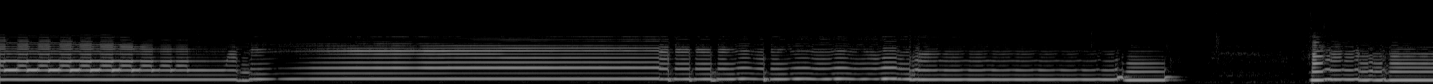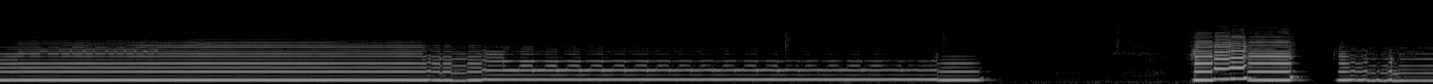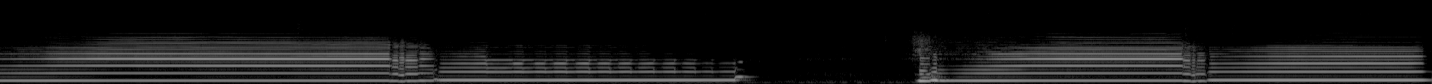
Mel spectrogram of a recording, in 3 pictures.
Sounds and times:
Music: 0.0 - 12.0, 13.0 - 24.3, 26.2 - 36.2, 37.8 - 42.9
Inside, small room: 0.0 - 42.9.

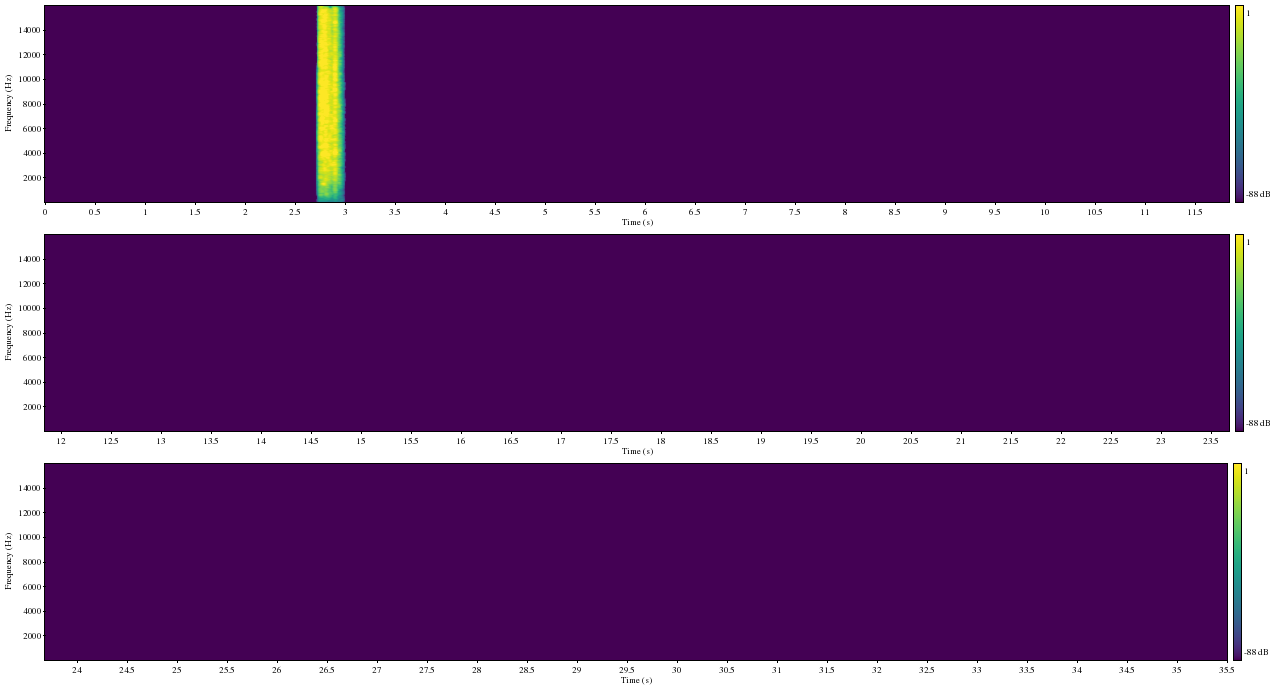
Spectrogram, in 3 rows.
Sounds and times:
Single-lens reflex camera: 2.8 - 3.0.

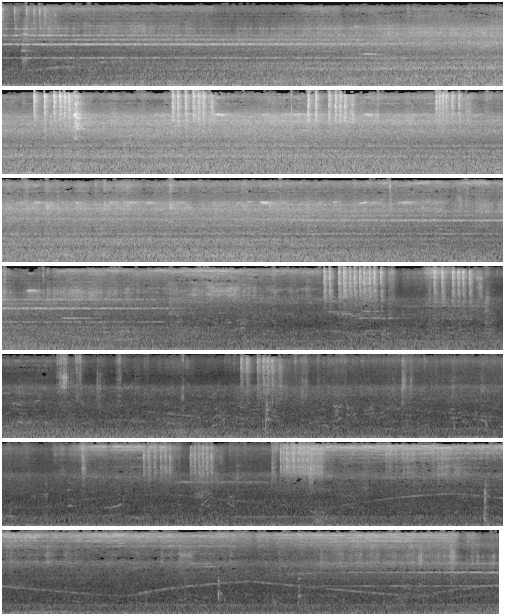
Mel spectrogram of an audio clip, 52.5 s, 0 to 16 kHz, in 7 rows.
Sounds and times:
Train: 0.0 - 52.5.

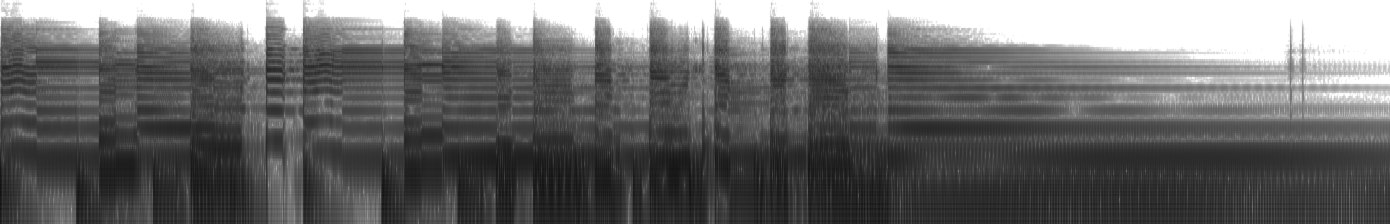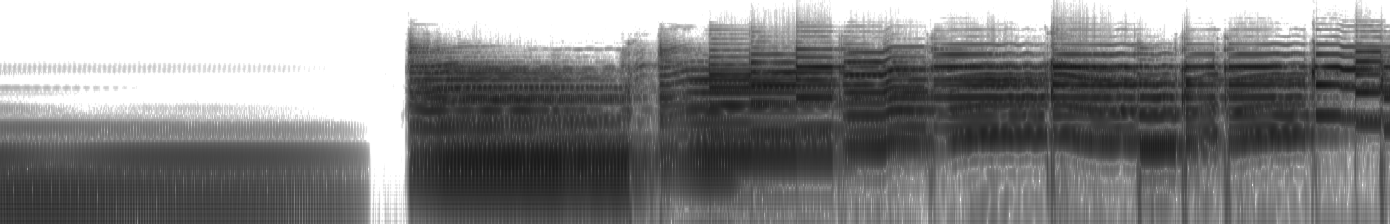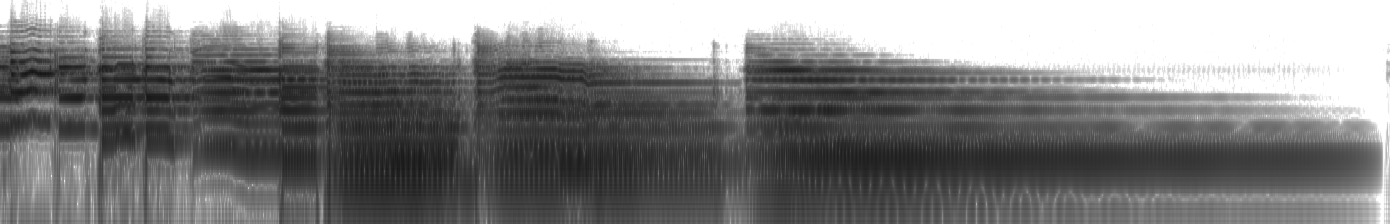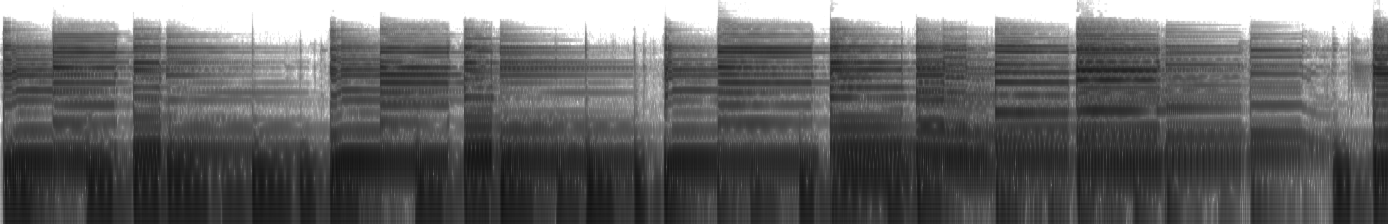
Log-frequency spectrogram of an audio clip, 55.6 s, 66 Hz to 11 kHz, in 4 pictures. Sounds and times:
Distortion: 0.0 - 55.5
Effects unit: 0.0 - 55.5
Guitar: 0.0 - 55.5.

